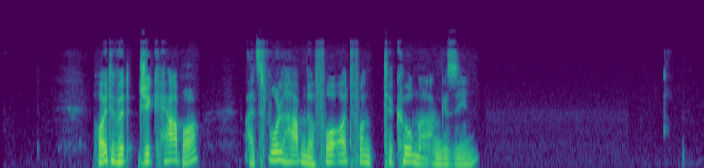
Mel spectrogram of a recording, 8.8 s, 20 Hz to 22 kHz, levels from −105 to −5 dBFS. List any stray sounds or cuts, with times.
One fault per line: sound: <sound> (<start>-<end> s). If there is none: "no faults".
no faults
